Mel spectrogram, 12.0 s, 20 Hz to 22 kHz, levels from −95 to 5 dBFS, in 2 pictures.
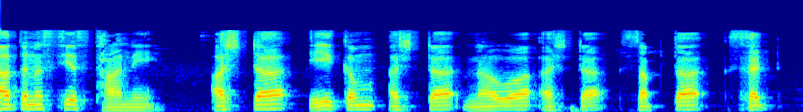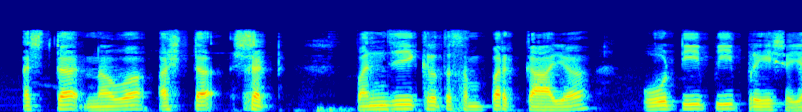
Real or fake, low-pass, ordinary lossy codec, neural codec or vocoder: real; 7.2 kHz; AAC, 32 kbps; none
